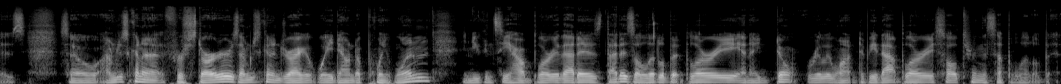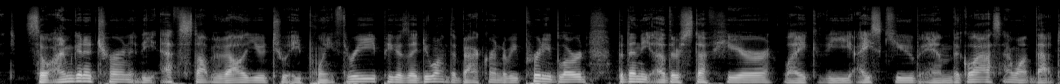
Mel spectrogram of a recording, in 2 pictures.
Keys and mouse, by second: 1.0 click.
